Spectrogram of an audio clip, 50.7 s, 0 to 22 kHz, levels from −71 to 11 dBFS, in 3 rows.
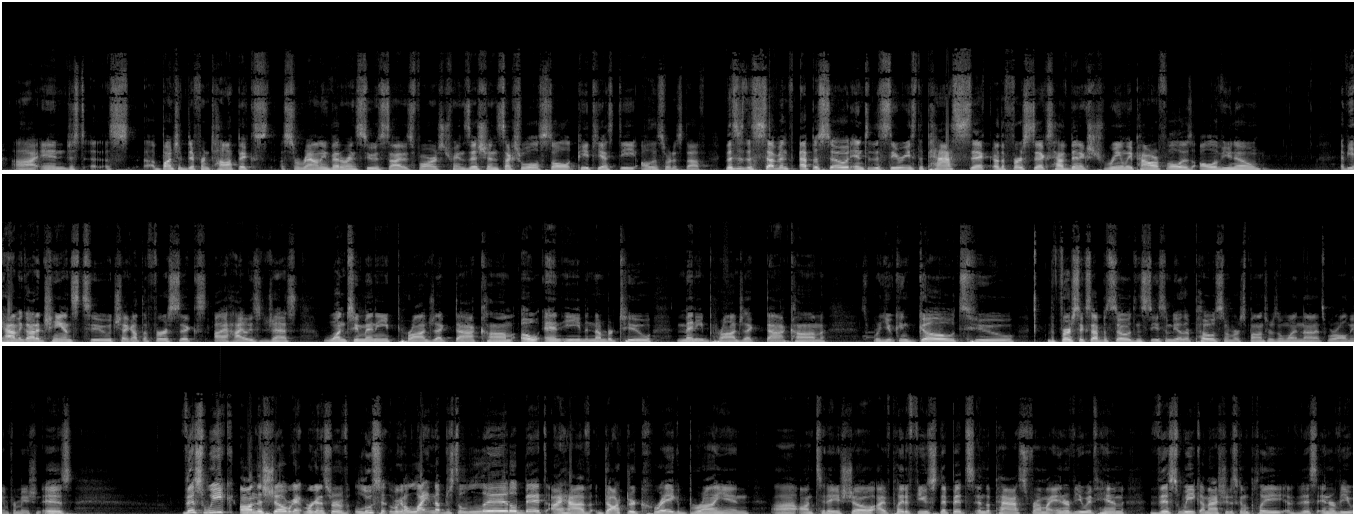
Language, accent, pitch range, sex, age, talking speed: English, American, 140-170 Hz, male, 20-39, 185 wpm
